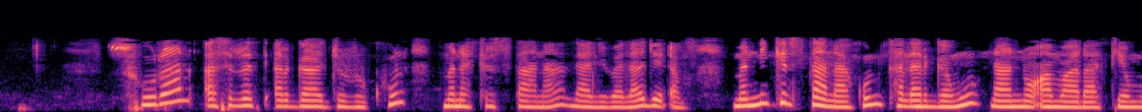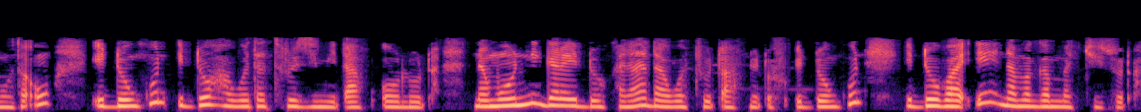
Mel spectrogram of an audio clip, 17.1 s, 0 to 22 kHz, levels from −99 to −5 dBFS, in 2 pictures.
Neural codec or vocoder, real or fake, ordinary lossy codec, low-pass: none; real; MP3, 32 kbps; 5.4 kHz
